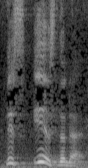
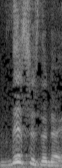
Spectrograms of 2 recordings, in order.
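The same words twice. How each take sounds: First: The word "is" carries the stress. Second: The word "this" carries the stress. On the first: The day is already here now. "Not gonna be. It already is" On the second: Today matters, not yesterday or tomorrow. "emphasize a different word each time through"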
